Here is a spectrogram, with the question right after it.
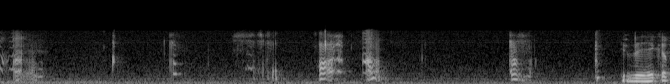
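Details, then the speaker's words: Child with a case of the hiccups: brief, abrupt voiced catches recurring about every second in a quiet room with faint talk; hiccups. "you have the hiccups?"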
